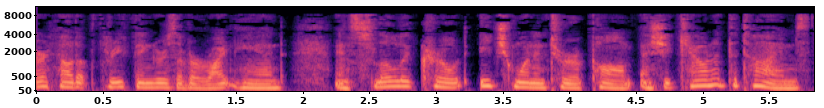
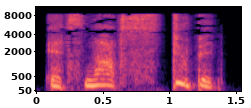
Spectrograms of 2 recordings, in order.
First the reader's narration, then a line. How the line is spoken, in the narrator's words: Claire hissed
